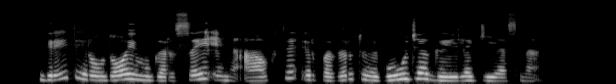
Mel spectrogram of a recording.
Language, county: Lithuanian, Šiauliai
